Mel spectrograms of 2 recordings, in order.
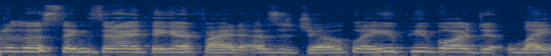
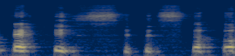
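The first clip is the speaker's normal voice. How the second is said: ordinary talk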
